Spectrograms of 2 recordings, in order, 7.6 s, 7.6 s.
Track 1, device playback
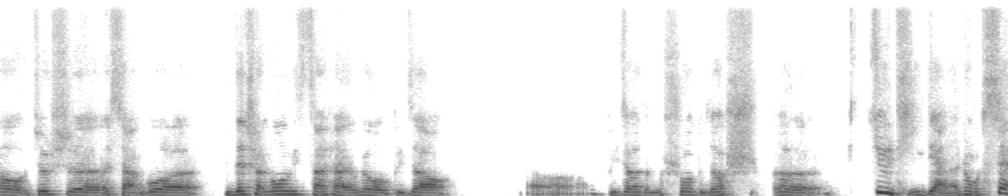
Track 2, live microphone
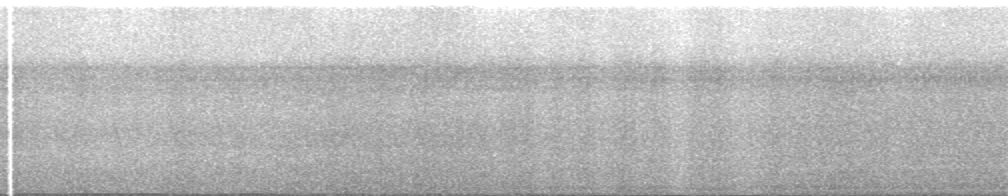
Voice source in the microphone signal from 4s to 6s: neither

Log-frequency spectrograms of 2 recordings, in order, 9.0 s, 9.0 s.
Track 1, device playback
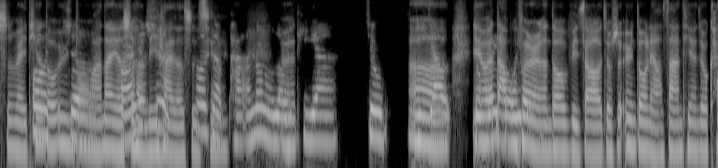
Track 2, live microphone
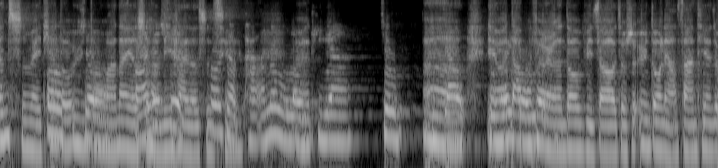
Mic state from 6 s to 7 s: echo only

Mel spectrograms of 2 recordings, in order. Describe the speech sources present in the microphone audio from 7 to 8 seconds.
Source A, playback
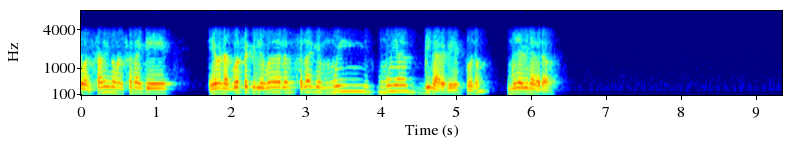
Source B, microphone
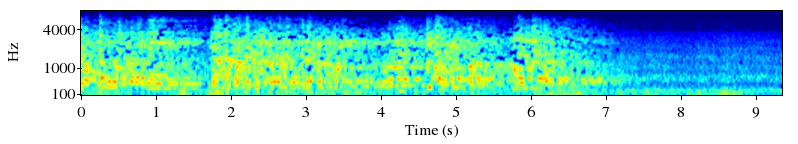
neither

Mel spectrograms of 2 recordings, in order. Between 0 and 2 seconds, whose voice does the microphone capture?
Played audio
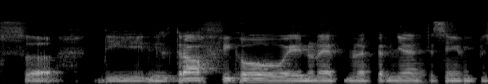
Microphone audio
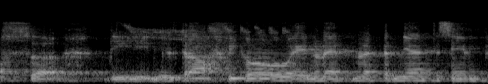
echo only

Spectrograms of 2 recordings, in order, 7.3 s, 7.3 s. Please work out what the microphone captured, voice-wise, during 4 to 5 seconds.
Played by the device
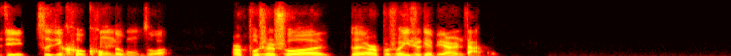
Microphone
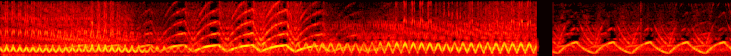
neither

